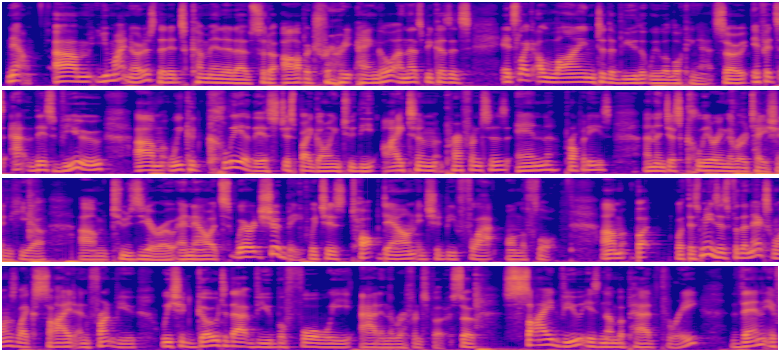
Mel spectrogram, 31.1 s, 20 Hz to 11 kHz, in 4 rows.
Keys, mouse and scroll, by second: 0.4 middle click, 1.0-2.9 scroll down 1, 2.9 middle click, 6.7 middle click, 8.3 middle click, 9.1 n, 11.5 click, 14.3 click, 16.4-16.7 scroll up 4, 16.7 middle click, 18.4 KP_7, 19.2 middle click, 20.9-21.4 scroll down 2, 21.2 middle click, 21.6-22.2 scroll up 1, 27.9 KP_3, 28.7 shift+middle click.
